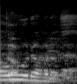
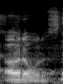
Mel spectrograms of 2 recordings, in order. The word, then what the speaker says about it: Ouroboros: Es O-U-R-O-B grande O-R-O-S. Perfecto. Ourobros Ouroboros.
